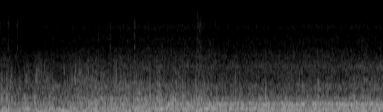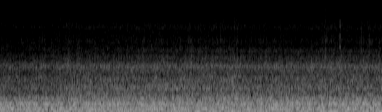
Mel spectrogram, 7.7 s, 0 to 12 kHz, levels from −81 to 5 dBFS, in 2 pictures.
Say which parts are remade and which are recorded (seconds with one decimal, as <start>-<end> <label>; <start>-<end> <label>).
0.0-1.1 remade; 1.1-4.7 recorded; 4.7-7.7 remade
